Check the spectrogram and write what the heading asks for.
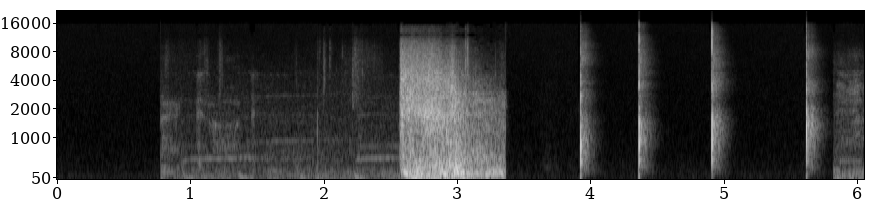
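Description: A single loud gunshot from a film soundtrack, a burst with a short noisy tail, followed by four short sharp clicks about half a second apart.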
